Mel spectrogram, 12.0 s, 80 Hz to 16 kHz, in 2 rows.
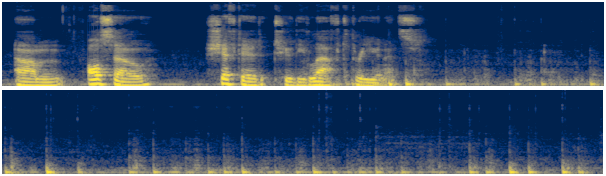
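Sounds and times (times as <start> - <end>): marker pen writing on paper: 3.4 - 12.0.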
